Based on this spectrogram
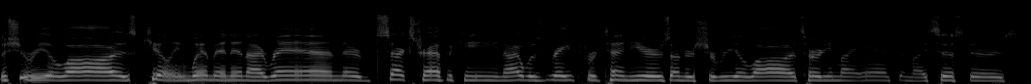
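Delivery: high-pitched, slow wailing cry, "Iran" drawn out. Speaker retells protesters from Iran at a press conference, imitating someone wailing. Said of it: "Like wailing, like crying".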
